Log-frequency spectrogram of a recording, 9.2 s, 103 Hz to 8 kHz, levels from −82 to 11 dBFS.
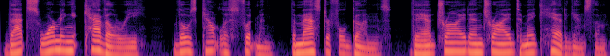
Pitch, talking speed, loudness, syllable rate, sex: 125 Hz, 120 wpm, -20 LUFS, 3.5 syllables/s, male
